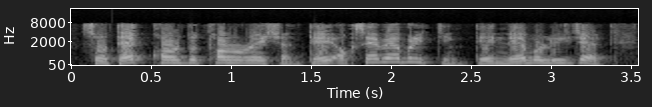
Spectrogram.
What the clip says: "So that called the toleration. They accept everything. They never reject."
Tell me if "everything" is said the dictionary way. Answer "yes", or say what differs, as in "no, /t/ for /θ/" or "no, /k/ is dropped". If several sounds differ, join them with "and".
no, /t/ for /θ/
